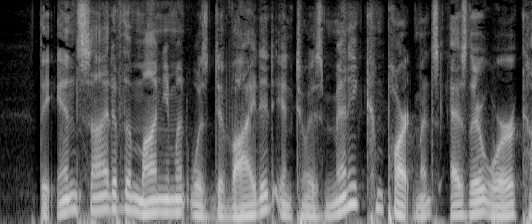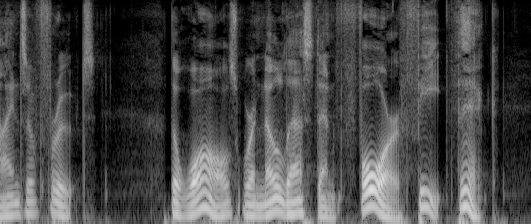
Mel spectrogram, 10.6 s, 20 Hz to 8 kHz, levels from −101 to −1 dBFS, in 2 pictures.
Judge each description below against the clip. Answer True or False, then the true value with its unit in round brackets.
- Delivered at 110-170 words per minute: True (145 wpm)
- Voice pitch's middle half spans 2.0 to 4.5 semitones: False (5.0 semitones)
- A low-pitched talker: True (105 Hz)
